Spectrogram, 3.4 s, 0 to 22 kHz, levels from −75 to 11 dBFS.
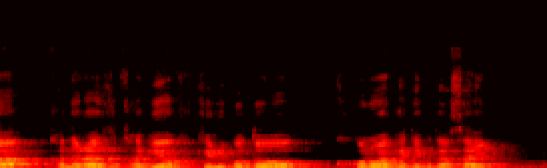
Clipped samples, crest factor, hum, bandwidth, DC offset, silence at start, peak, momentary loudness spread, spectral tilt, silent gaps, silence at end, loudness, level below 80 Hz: under 0.1%; 16 dB; none; 15.5 kHz; under 0.1%; 0 s; -12 dBFS; 5 LU; -6 dB/octave; none; 0 s; -29 LUFS; -56 dBFS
